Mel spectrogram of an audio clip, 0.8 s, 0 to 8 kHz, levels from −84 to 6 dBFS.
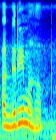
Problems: constant background noise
